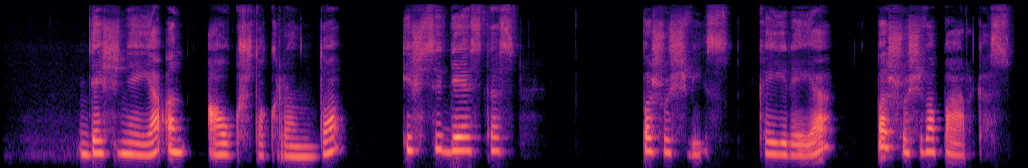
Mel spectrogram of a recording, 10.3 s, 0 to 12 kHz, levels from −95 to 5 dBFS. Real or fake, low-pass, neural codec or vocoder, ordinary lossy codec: real; 10.8 kHz; none; AAC, 64 kbps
